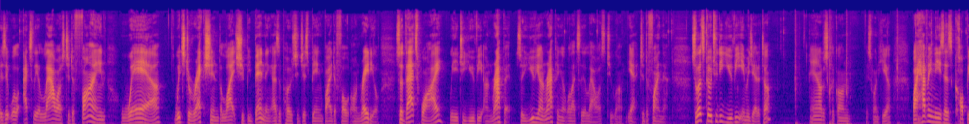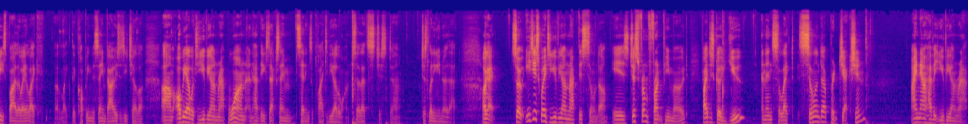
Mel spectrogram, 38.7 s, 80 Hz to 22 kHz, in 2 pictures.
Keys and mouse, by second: 11.6 middle click, 15.9 Tab, 16.5 a, 16.9 a, 17.9 Tab, 23.2 Tab, 26.4 KP_1, 36.7 u.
